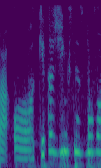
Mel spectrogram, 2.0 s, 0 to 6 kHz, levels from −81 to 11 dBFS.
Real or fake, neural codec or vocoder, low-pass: fake; vocoder, 22.05 kHz, 80 mel bands, WaveNeXt; 5.4 kHz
